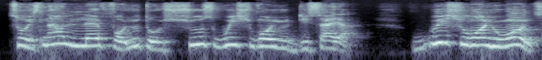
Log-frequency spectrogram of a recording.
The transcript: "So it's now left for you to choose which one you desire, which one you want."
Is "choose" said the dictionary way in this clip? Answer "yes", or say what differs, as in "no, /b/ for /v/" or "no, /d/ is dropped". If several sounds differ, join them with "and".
no, /ʃ/ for /tʃ/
